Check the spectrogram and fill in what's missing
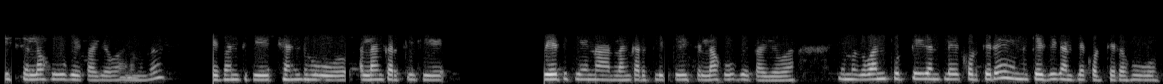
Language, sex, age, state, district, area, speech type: Kannada, female, 30-45, Karnataka, Gadag, rural, conversation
